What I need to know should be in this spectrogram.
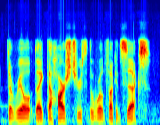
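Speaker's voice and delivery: normal talking voice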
